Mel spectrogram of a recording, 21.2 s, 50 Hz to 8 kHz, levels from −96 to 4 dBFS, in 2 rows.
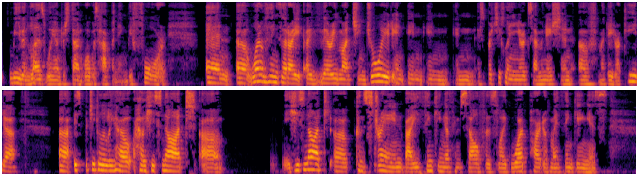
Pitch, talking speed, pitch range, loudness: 150 Hz, 155 wpm, 140-175 Hz, -21 LUFS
